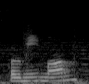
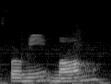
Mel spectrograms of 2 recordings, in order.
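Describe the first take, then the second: Both takes have the same delivery.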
